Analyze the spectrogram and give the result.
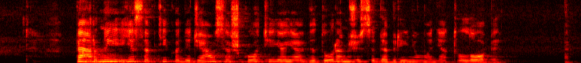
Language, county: Lithuanian, Utena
